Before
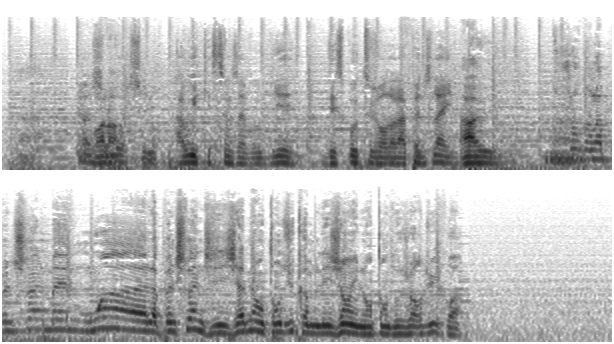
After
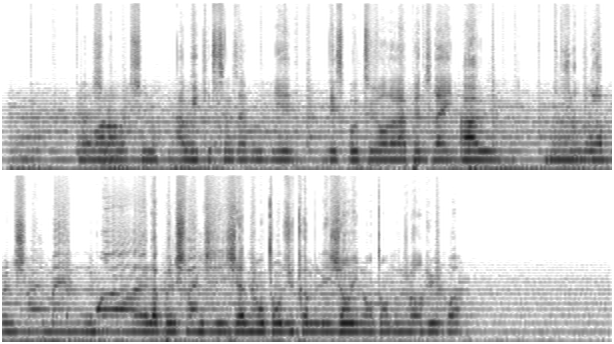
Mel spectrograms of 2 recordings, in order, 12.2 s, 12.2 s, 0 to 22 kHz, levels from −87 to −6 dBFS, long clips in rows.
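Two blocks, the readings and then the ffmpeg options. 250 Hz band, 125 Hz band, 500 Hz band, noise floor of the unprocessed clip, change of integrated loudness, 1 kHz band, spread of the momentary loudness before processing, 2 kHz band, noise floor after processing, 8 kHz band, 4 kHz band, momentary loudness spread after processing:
−1.0 dB, −1.5 dB, +1.0 dB, −51 dBFS, −1.0 dB, +0.5 dB, 11 LU, −3.0 dB, −52 dBFS, −3.5 dB, −5.0 dB, 11 LU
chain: -filter_complex "[0:a]equalizer=frequency=4400:width_type=o:width=0.27:gain=-7,acrossover=split=140|570|2200[link_01][link_02][link_03][link_04];[link_04]aeval=exprs='sgn(val(0))*max(abs(val(0))-0.0133,0)':channel_layout=same[link_05];[link_01][link_02][link_03][link_05]amix=inputs=4:normalize=0,afftfilt=real='hypot(re,im)*cos(PI*b)':imag='0':win_size=1024:overlap=0.75,asplit=2[link_06][link_07];[link_07]adelay=200,highpass=300,lowpass=3400,asoftclip=type=hard:threshold=-20dB,volume=-27dB[link_08];[link_06][link_08]amix=inputs=2:normalize=0,volume=3.5dB"

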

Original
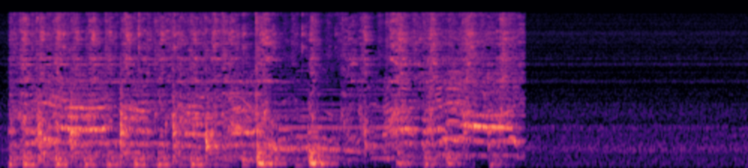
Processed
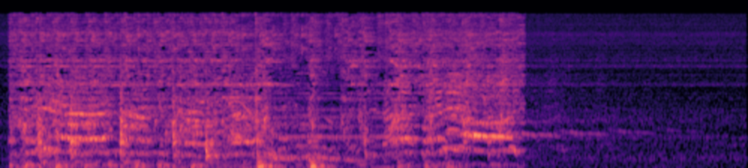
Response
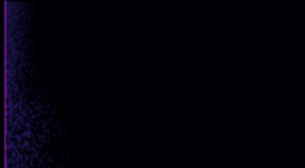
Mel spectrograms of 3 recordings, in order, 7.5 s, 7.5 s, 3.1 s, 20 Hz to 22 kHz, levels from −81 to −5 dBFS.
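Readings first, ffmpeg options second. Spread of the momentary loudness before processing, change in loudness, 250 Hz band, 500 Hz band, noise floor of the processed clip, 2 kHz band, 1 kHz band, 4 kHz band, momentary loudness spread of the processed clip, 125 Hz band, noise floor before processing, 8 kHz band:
7 LU, −1.5 dB, −5.0 dB, −2.0 dB, −50 dBFS, −0.5 dB, −2.0 dB, +1.0 dB, 21 LU, −6.0 dB, −53 dBFS, −2.0 dB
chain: -filter_complex "[0:a]afreqshift=-220,tiltshelf=frequency=1100:gain=-6,acrossover=split=3700[link_01][link_02];[link_02]acompressor=threshold=-31dB:ratio=4:attack=1:release=60[link_03];[link_01][link_03]amix=inputs=2:normalize=0,asplit=2[link_04][link_05];[link_05]asplit=4[link_06][link_07][link_08][link_09];[link_06]adelay=483,afreqshift=31,volume=-22dB[link_10];[link_07]adelay=966,afreqshift=62,volume=-27.5dB[link_11];[link_08]adelay=1449,afreqshift=93,volume=-33dB[link_12];[link_09]adelay=1932,afreqshift=124,volume=-38.5dB[link_13];[link_10][link_11][link_12][link_13]amix=inputs=4:normalize=0[link_14];[link_04][link_14]amix=inputs=2:normalize=0"

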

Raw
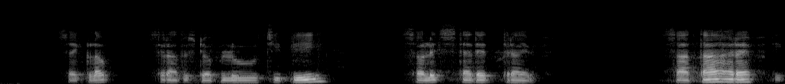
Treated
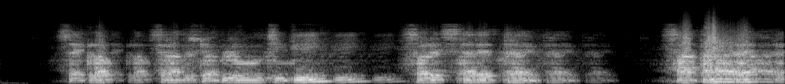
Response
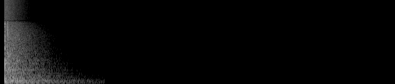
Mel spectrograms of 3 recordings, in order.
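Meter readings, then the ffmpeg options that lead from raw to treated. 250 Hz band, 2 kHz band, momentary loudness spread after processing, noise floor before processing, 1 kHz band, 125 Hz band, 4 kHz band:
+11.5 dB, +19.0 dB, 15 LU, below −85 dBFS, +19.5 dB, +16.0 dB, +22.0 dB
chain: -filter_complex "[0:a]highshelf=frequency=3100:gain=-6.5,aecho=1:1:390|780:0.15|0.0254[link_01];[1:a]atrim=start_sample=2205,atrim=end_sample=3528[link_02];[link_01][link_02]afir=irnorm=-1:irlink=0,acrossover=split=410|640[link_03][link_04][link_05];[link_05]aeval=exprs='1.41*sin(PI/2*3.98*val(0)/1.41)':channel_layout=same[link_06];[link_03][link_04][link_06]amix=inputs=3:normalize=0,acompressor=threshold=-21dB:ratio=1.5,asplit=2[link_07][link_08];[link_08]asoftclip=type=tanh:threshold=-11dB,volume=-5dB[link_09];[link_07][link_09]amix=inputs=2:normalize=0,volume=-5dB"

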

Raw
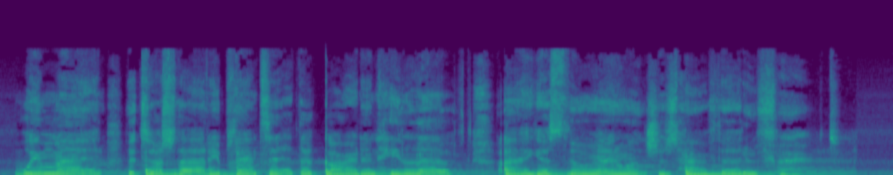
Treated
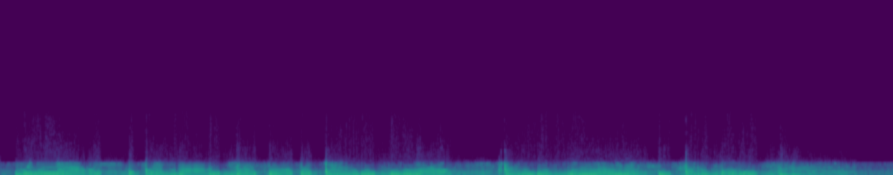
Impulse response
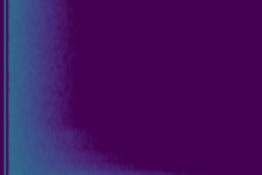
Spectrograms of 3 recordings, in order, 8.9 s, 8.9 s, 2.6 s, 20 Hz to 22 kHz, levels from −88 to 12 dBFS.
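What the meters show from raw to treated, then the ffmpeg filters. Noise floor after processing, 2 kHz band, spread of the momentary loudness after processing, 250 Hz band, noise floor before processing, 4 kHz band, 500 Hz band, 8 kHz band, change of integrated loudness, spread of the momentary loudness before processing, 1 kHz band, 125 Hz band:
−50 dBFS, −17.0 dB, 7 LU, −9.5 dB, −48 dBFS, below −35 dB, −9.5 dB, below −40 dB, −10.5 dB, 9 LU, −9.5 dB, −13.5 dB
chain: -af "afftfilt=real='re*between(b*sr/4096,140,1600)':imag='im*between(b*sr/4096,140,1600)':win_size=4096:overlap=0.75,bandreject=frequency=268.7:width_type=h:width=4,bandreject=frequency=537.4:width_type=h:width=4,bandreject=frequency=806.1:width_type=h:width=4,acompressor=threshold=-31dB:ratio=4" -ar 48000 -c:a libopus -b:a 10k

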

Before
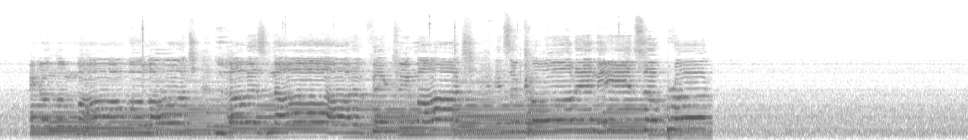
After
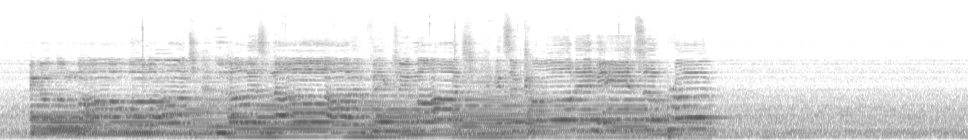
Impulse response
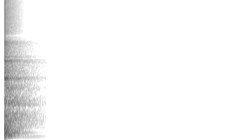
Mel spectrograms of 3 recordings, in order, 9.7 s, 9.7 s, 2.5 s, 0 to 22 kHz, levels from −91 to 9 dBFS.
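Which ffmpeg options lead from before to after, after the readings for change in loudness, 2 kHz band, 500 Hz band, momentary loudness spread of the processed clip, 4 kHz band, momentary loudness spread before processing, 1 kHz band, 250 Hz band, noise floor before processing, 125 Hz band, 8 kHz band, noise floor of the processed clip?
−1.5 dB, −2.5 dB, −1.0 dB, 5 LU, −2.0 dB, 4 LU, −2.0 dB, −1.5 dB, −57 dBFS, +3.0 dB, can't be measured, −54 dBFS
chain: -filter_complex "[0:a]equalizer=frequency=110:width=5.1:gain=14.5,alimiter=level_in=1.5dB:limit=-24dB:level=0:latency=1:release=305,volume=-1.5dB,asplit=2[link_01][link_02];[link_02]bass=frequency=250:gain=-10,treble=frequency=4000:gain=-5[link_03];[1:a]atrim=start_sample=2205,lowpass=frequency=4600:width=0.5412,lowpass=frequency=4600:width=1.3066[link_04];[link_03][link_04]afir=irnorm=-1:irlink=0,volume=-13dB[link_05];[link_01][link_05]amix=inputs=2:normalize=0"

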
